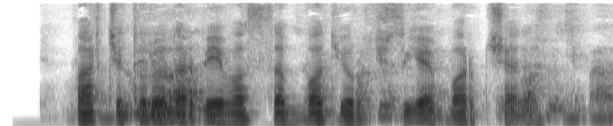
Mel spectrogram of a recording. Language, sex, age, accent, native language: Uzbek, male, 18-24, Navoiy, Uzbek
